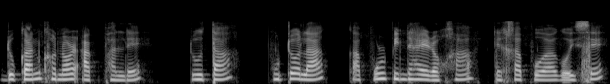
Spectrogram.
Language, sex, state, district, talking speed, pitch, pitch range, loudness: Assamese, female, Assam, Sonitpur, 100 wpm, 230 Hz, 210-250 Hz, -21 LUFS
